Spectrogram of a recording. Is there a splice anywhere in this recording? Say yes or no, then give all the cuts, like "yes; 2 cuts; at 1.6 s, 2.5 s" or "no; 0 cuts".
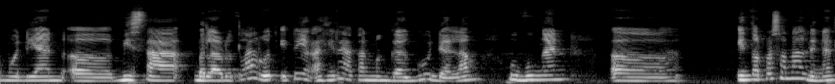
no; 0 cuts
